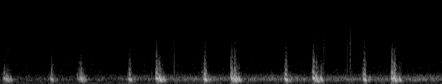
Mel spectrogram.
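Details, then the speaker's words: Mitral stenosis heard over the pulmonary artery area: a regular heartbeat with an accentuated, split second heart sound, heard as two close taps. "на легочной артерии при митральном стенозе выслушивается акцент и расщепление 2 тона"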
